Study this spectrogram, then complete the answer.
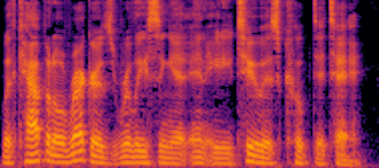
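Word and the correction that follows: coup d'état: Coup d'etat, sorry.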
